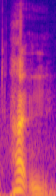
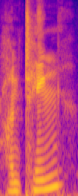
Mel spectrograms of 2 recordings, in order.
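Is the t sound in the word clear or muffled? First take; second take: muffled; clear. First: The t sound is muffled and unclear. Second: The t sound is pronounced clearly. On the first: This is the speaker's Utah accent. "I naturally say mountain and hunting. You know, kind of a little less clear on that" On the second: This is the typical American way. "Most Americans will probably say like mountain or hunting"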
